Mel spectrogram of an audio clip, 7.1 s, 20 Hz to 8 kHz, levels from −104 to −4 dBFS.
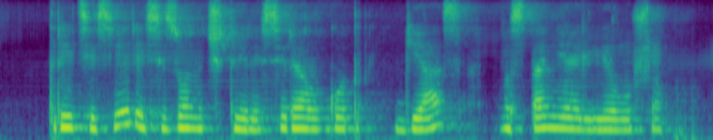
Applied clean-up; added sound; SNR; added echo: neural separator model SepFormer DNS4.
